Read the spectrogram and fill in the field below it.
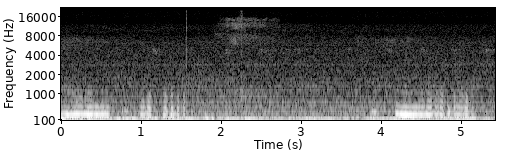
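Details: Domestic cat asleep and dreaming, with snoring noted: two quiet, mewing murmurs about four seconds apart, each a short level tone that breaks into stuttering pulses. Between them, low indoor hum and near silence.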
